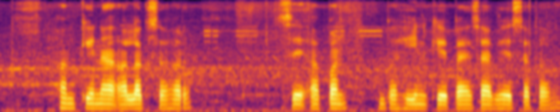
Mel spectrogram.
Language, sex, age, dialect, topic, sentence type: Maithili, male, 18-24, Eastern / Thethi, banking, question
